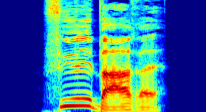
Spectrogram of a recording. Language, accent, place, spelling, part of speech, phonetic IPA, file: German, Germany, Berlin, fühlbare, adjective, [ˈfyːlbaːʁə], De-fühlbare.ogg
- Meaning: inflection of fühlbar: 1. strong/mixed nominative/accusative feminine singular 2. strong nominative/accusative plural 3. weak nominative all-gender singular 4. weak accusative feminine/neuter singular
